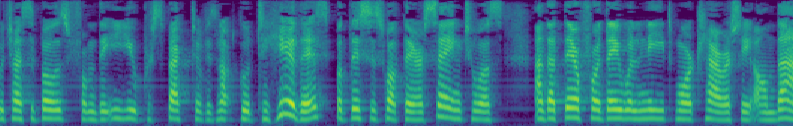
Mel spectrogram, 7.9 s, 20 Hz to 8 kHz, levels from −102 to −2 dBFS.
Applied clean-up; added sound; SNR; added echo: neural mask model DeepFilterNet 3.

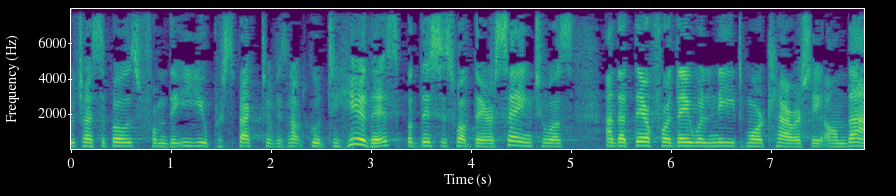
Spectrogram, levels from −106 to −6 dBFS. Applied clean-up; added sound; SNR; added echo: none; none; none; none.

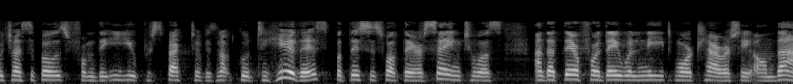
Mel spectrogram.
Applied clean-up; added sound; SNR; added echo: neural separator model SepFormer DNS4.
